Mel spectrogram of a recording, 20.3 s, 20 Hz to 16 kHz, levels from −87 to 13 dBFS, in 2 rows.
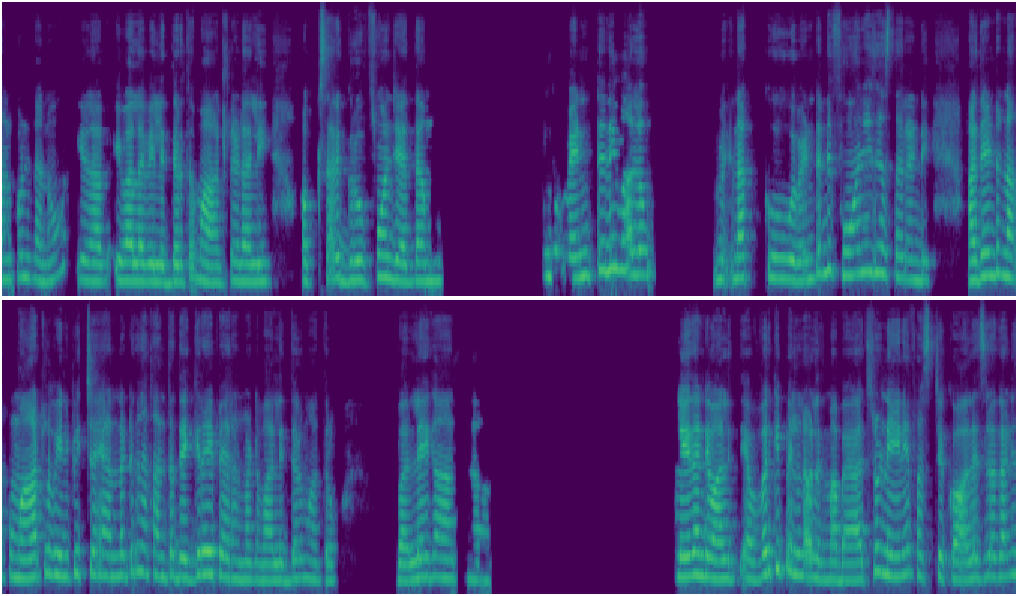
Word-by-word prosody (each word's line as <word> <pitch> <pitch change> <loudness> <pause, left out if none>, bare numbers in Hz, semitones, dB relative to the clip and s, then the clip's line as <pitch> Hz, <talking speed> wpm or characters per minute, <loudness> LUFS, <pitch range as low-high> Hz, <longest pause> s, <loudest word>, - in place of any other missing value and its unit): అనుకుంటానో 245 -2 -5 0.3
ఇలాగా 220 -2 -1
ఇవాళ 225 -1 +4
వీళ్ళిద్దరితో 215 -1 0
మాట్లాడాలి, 220 +2 0 0.4
ఒక్కసారి 235 +2 -3
గ్రూప్ 235 0 0
ఫోన్ 270 -2 +3
చేద్దాము... 225 +1 0 1.1
...ఇంక 280 +1 -1 0.2
వెంటనే 295 +8 +2
వాళ్ళు 300 -5 +3 0.8
మ - - 0 0.2
నాకు 260 0 -1 0.3
వెంటనే 300 +9 -1
ఫోను 300 +2 +1
జేసేస్తారండి. 270 -8 -2 0.5
అదేంటో 290 +5 +2
నాకు 260 0 -4
మాటలు 250 +4 +3
వినిపించాయ 275 +1 -1
అన్నట్టుగా 260 +5 -3
నాకంత 265 -3 -3
దెగ్గరయిపోయారనమాట 240 -4 +2
వాళ్ళిద్దరూ 205 +3 -3
మాత్రం. 205 -1 -7 0.6
భల్లేెగా 240 +4 +1 0.2
స 210 -2 -8 1.9
లేదండి. 255 0 +7
వాళ్ళకి 230 0 +1
ఎవరికీ 275 +10 +2
పెళ్లిలవ్వలేదు. 255 -7 +1
మా 215 - +3
బ్యాచ్‌లో 210 +8 0
నేనే 260 +3 +2
ఫస్ట్ 255 0 -4 0.2
కాలేజ్‌లో 235 +3 +1
గాని, 255 +3 -1
245 Hz, 110 wpm, -22 LUFS, 225-275 Hz, 1.9 s, లేదండి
